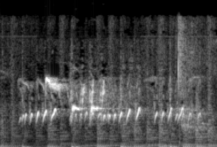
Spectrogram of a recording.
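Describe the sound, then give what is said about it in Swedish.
Small birds chirp and twitter in late February in quick, repeated bursts throughout, fairly clear, over a steady low rhythmic rumble in the background. “Så här i slutet av februari så är det ju alldeles ljuvligt hur man kan höra fåglarna kvittra.”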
